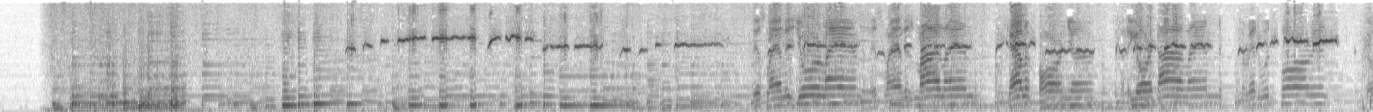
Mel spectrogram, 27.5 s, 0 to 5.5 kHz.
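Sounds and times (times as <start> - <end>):
song with steady full accompaniment playing: 1.5 - 27.4
person whistling a bright wavering melody: 6.9 - 14.6, 16.0 - 26.8.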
